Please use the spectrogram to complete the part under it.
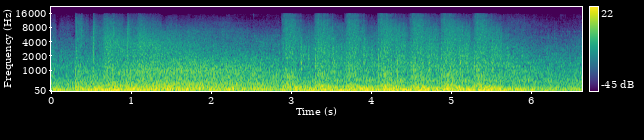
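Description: Explosions boom and crackle one after another.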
